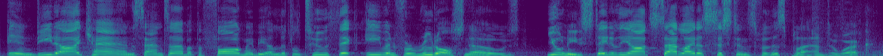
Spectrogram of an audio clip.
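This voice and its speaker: A man's voice: sits high, very animated, normal speed, few pauses, in a large hall. A man voicing a huge, showboating, self-satisfied soda-bottle creature in a comic audio play. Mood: obliging, smug. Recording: loud music behind.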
